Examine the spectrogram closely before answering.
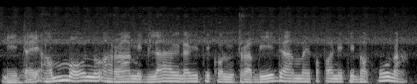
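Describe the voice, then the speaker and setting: A man's voice: medium pitch, a little fast, darkish tone, a little hiss or hum, close to an everyday voice. A man with a Filipino accent playing a sensible village man who reasons patiently, in radio drama style. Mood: persuading.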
